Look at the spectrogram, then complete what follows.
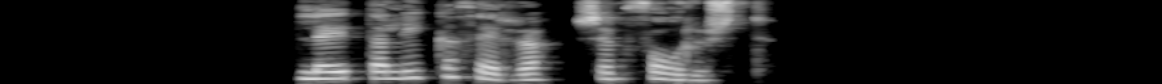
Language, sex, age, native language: Icelandic, female, 40-49, Icelandic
